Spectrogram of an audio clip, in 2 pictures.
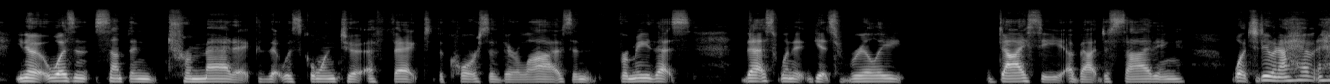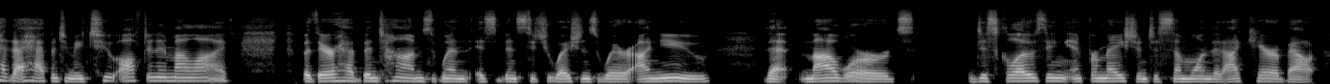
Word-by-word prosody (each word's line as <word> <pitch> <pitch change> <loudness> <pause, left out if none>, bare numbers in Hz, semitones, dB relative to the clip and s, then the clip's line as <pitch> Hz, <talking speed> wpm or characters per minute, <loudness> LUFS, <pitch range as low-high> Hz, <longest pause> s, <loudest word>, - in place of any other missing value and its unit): you 150 - +3
know, 145 -2 +8
it - - 0
wasn't 155 -3 +4
something 130 -3 0
traumatic 135 -2 +1
that - - -3
was 135 -3 -2
going 135 0 -1
to 125 -2 -2
affect 130 0 -2
the - - -11
course 130 -1 -4
of 120 -3 -6
their 115 -1 -5
lives, 120 +2 -1
and 120 0 -4 0.2
for 135 -1 0
me, 145 +2 +4
that's 140 0 -1 0.5
that's 150 +1 +2
when 140 -1 0
it 130 - -6
gets 140 - -1
really 140 0 0 0.9
dicey 135 -4 +3
about 115 -2 -2
deciding 125 0 -2 0.5
what - - +2
to - - +1
do, 195 0 +7
and 170 - +4
I - - +5
haven't 190 0 -2
had 180 -2 -2
that - - +3
happen 155 -2 -2
to 145 - -5
me 135 0 +1
too 165 +3 -4
often 170 0 -2
in 165 -1 0
my 160 0 +1
life, 90 - -2 0.7
but 145 -2 +2
there 150 +1 +5
have 155 -2 -2
been 150 -1 +3
times 150 -4 -1
when 135 -2 0
it's 140 -1 -3
been 140 0 -1
situations 135 0 -1
where 130 -1 0
I 130 +2 +3
knew 140 -2 +2 0.5
that 365 0 +1
my 145 +3 +5
words 125 - 0 0.6
disclosing 150 +1 +1
information 145 -1 -1
to 130 - -7
someone 135 0 0
that 125 -1 -3
I 135 +1 0
care 140 -1 -2
about 120 -2 -2
140 Hz, 150 wpm, -24 LUFS, 130-150 Hz, 0.9 s, know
